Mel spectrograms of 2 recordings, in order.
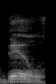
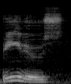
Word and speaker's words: Beerus: When the movie first came out, I remember people called him Bills, and that's an incorrect way to say his name, but it's one that is actually official in the Spanish dub because they felt like Beerus sounds too much like virus, which in Spanish means virus, and it really does.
